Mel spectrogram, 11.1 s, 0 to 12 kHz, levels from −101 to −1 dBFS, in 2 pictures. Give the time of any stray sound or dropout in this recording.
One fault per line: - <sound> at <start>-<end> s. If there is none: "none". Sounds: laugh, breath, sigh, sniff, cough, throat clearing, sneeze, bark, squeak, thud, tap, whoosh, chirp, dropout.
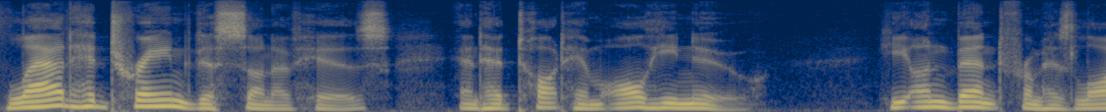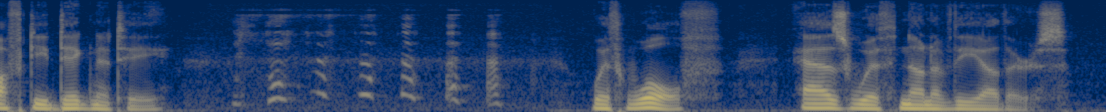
- laugh at 6.7-8.2 s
